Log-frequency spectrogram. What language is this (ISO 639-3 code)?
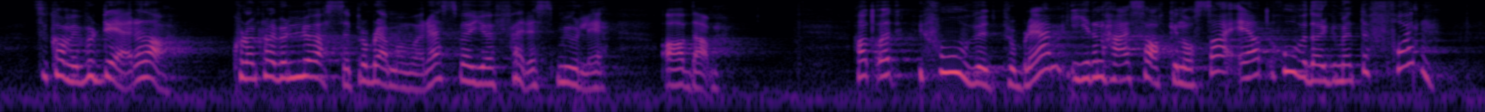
nor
